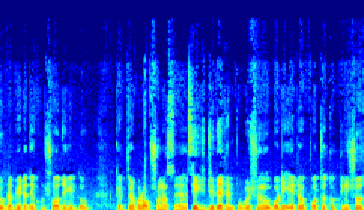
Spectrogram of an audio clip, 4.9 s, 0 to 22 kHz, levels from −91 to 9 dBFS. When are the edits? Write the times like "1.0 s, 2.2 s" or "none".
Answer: 2.5 s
